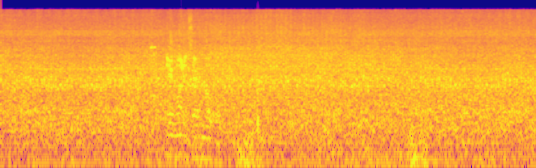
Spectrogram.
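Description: A helicopter engine drones steadily.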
